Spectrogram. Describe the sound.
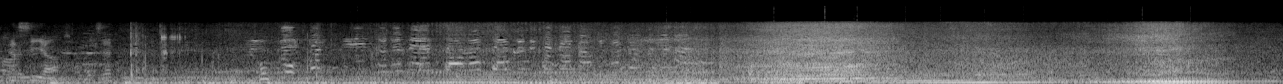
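A car accelerates away at speed as it carries a minister off to catch his train. Engine surges swell twice, around the middle and again near the end, over a broad rush of road noise, with voices murmuring in the background.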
